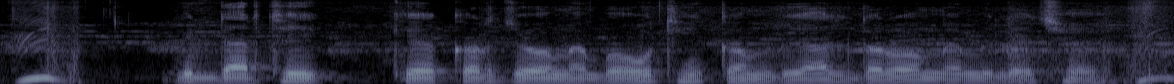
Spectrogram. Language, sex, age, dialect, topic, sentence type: Maithili, male, 18-24, Angika, banking, statement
